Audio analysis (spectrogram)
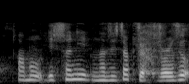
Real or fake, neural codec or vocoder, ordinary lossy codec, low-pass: fake; autoencoder, 22.05 kHz, a latent of 192 numbers a frame, VITS, trained on one speaker; AAC, 32 kbps; 7.2 kHz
